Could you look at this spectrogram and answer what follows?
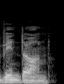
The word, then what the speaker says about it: vinteren: In colloquial speech, the last word is pronounced with just two syllables. Try to read number 14. – Sonja kan bedst lide vinteren.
